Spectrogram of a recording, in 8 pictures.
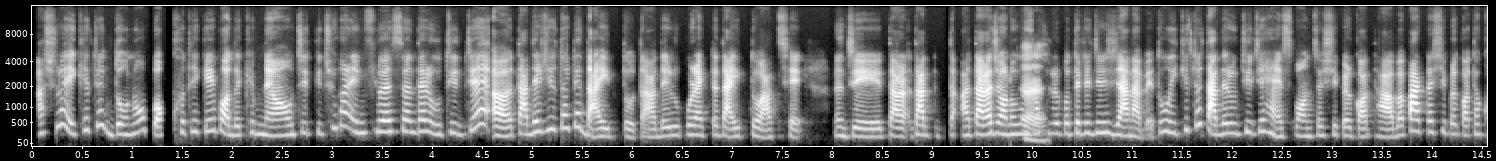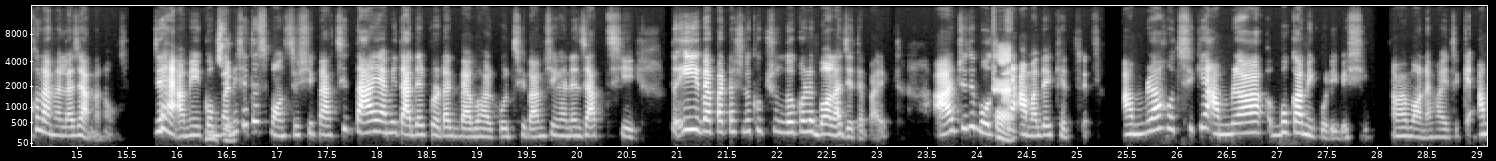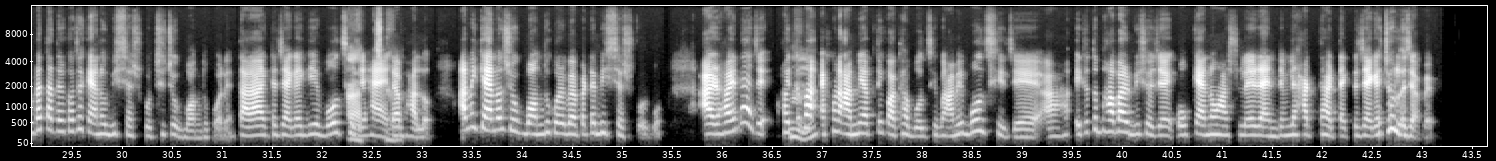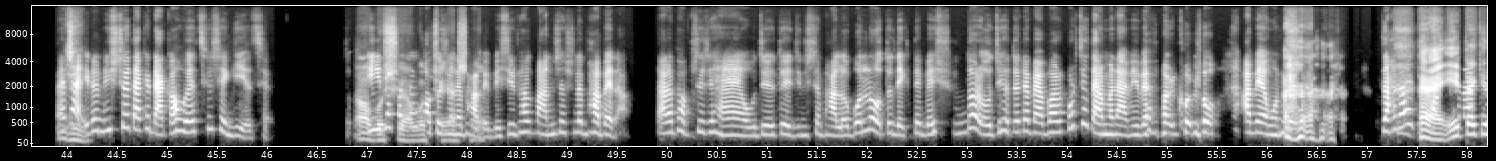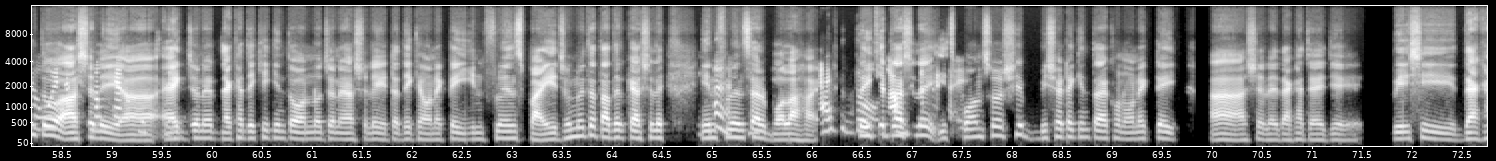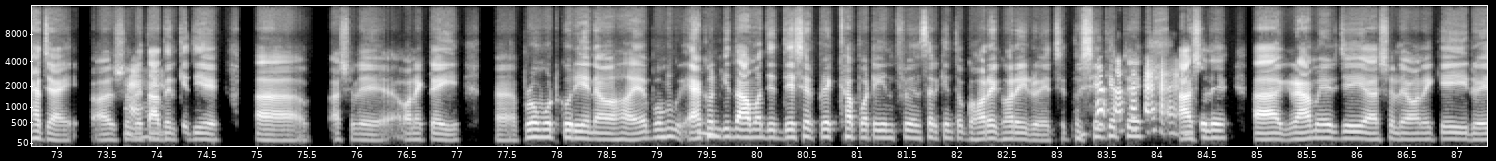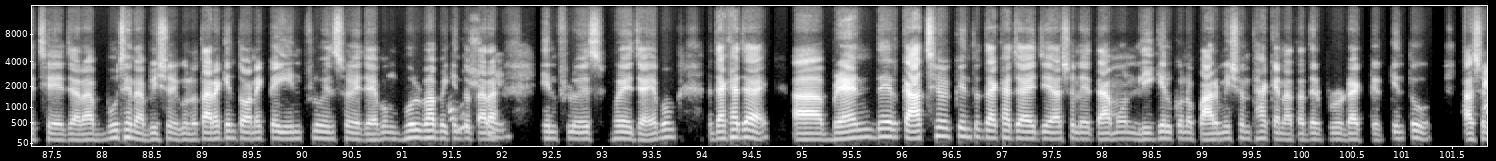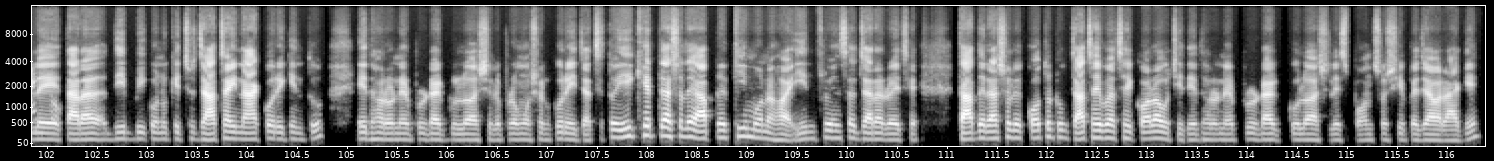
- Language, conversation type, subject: Bengali, podcast, ইনফ্লুয়েন্সারদের কী কী নৈতিক দায়িত্ব থাকা উচিত বলে আপনি মনে করেন?
- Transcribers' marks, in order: other background noise; laughing while speaking: "চলে যাবে"; laughing while speaking: "ব্যবহার করব"; laugh; laughing while speaking: "একদম নাম খাই"; unintelligible speech; laughing while speaking: "এবং এখন কিন্তু"; laughing while speaking: "তো সেইক্ষেত্রে"; laugh; laughing while speaking: "হ্যাঁ, হ্যাঁ, হ্যাঁ"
